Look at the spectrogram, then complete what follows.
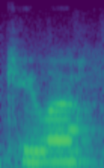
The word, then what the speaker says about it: Kala: Courtney Kayla, but it's spelt Kala.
